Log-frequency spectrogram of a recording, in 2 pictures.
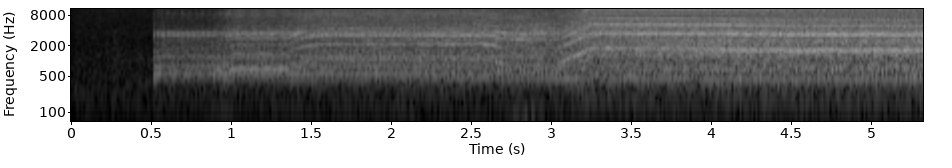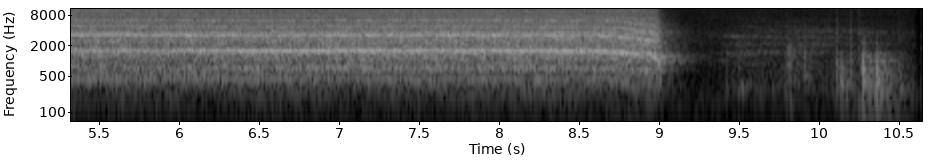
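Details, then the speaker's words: Cordless drill on speed setting 1 (slower, more torque, for roofing or decking screws): clean motor whine steps up in pitch then holds steady before stopping; normal low-speed operation. "in setting one or on setting one the drill rotates slower but it has more torque so it's great for doing jobs like inserting roofing or decking screws"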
